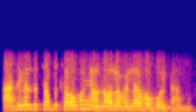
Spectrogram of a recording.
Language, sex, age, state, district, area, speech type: Odia, female, 60+, Odisha, Gajapati, rural, conversation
